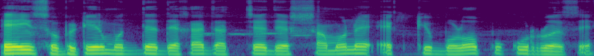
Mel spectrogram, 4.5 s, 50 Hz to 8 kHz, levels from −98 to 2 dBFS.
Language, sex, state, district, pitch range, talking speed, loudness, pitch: Bengali, male, Assam, Hailakandi, 125-140 Hz, 150 wpm, -19 LUFS, 135 Hz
